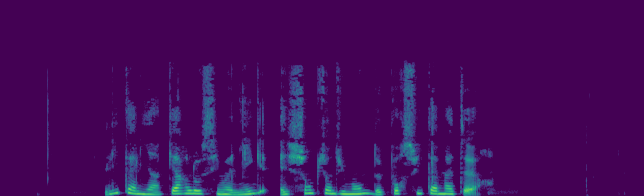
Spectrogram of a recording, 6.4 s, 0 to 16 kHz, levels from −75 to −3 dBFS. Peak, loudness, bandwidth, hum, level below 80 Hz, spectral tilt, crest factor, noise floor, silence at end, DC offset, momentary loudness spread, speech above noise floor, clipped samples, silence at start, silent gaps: -8 dBFS; -27 LUFS; 11.5 kHz; none; -78 dBFS; -6 dB/octave; 20 dB; -77 dBFS; 1.55 s; under 0.1%; 6 LU; 51 dB; under 0.1%; 1.05 s; none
